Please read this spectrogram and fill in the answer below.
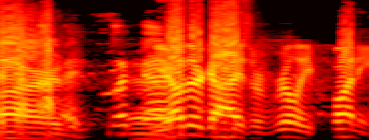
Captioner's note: laughs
